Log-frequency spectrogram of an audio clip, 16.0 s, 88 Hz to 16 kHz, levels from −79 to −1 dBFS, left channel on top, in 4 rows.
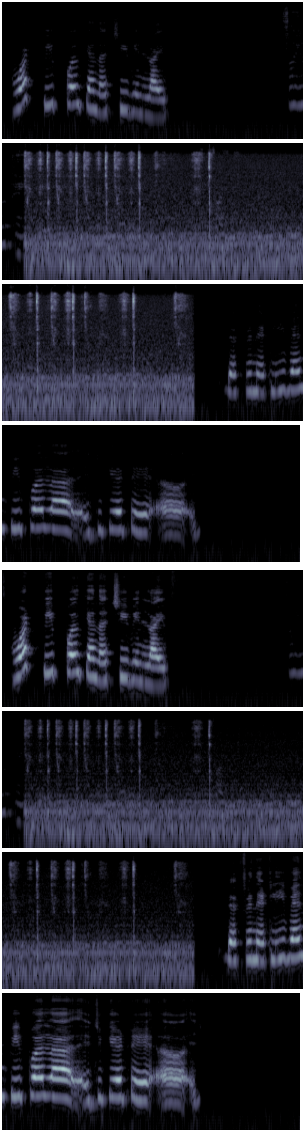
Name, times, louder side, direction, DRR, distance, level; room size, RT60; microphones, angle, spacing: voice 1, 0.1-2.2 11.0-14.7, right 8 dB, 65° right, 0.3 m, -35 dB
voice 2, 3.7-6.2 6.6-7.8 8.3-9.5, left 6 dB, 90° left, 4.1 m, -61 dB
sound 1, 4.3-10.6, left 9 dB, 30° left, 0.6 m, -38 dB
head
